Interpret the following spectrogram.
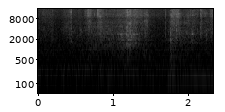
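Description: Faint rustling and scraping of hands handling cardboard and acrylic pieces on newspaper, with a couple of brief scratchy rustles in the middle and near the end.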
